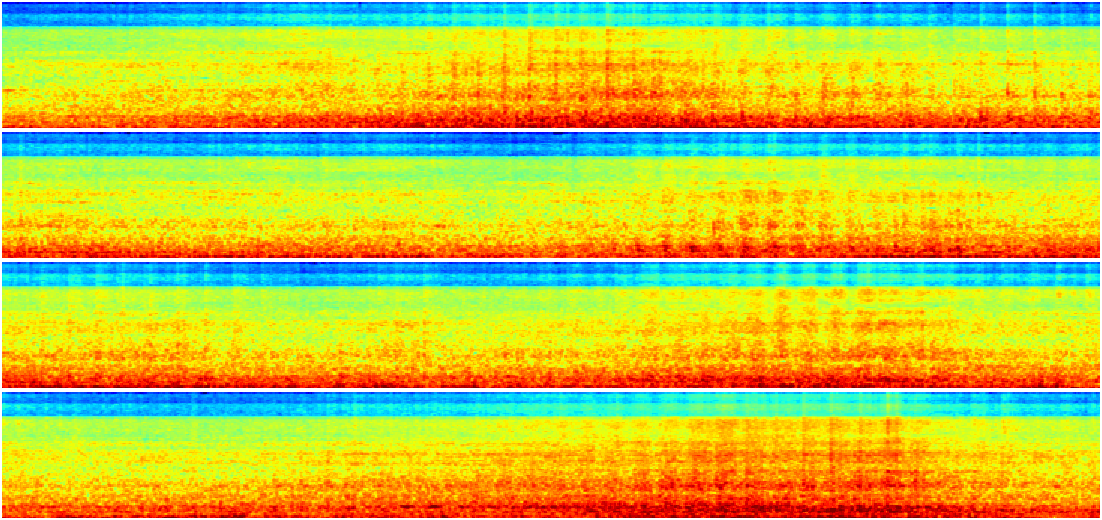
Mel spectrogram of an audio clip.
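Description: Freight train cars, tank cars and covered hoppers, rolling past on steel wheels: a continuous rumbling rail noise that swells a few times, loudest near the end.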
